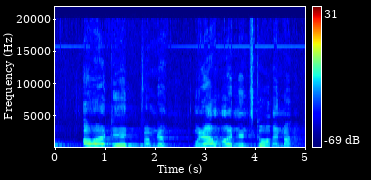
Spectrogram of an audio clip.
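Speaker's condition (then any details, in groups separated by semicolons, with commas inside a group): Cerebral palsy; from birth, uses wheelchair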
